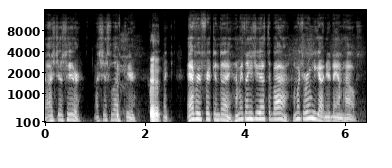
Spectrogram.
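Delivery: mock very high yelling rant. Retelling a delivery driver caught on camera, imitating his yelling. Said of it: "with the the driver like yelling".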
